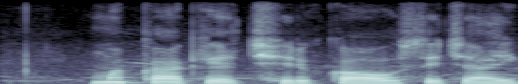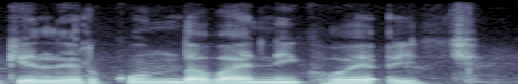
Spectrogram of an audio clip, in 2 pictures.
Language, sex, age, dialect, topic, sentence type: Maithili, male, 18-24, Eastern / Thethi, agriculture, question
